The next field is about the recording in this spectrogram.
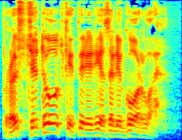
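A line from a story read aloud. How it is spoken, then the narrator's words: Hoarse rasp from shower. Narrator (Russian): прохрипел из душевой генерал Бурн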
